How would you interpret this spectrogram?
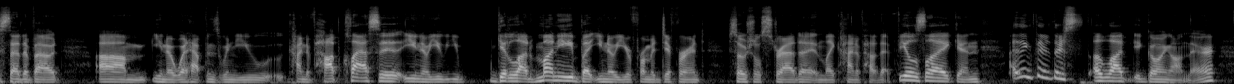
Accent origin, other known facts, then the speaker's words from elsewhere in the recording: Minneapolis, Minnesota, United States; my hometown of Minneapolis.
